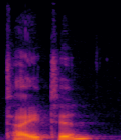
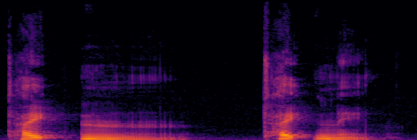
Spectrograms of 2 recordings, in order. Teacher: You can say tighten and make a real T, tighten, or you can make a stop T, tight, and then go to the N, tighten, tightening.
